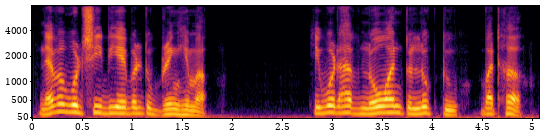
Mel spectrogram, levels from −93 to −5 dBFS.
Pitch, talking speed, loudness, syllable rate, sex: 150 Hz, 215 wpm, -17 LUFS, 6.1 syllables/s, male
